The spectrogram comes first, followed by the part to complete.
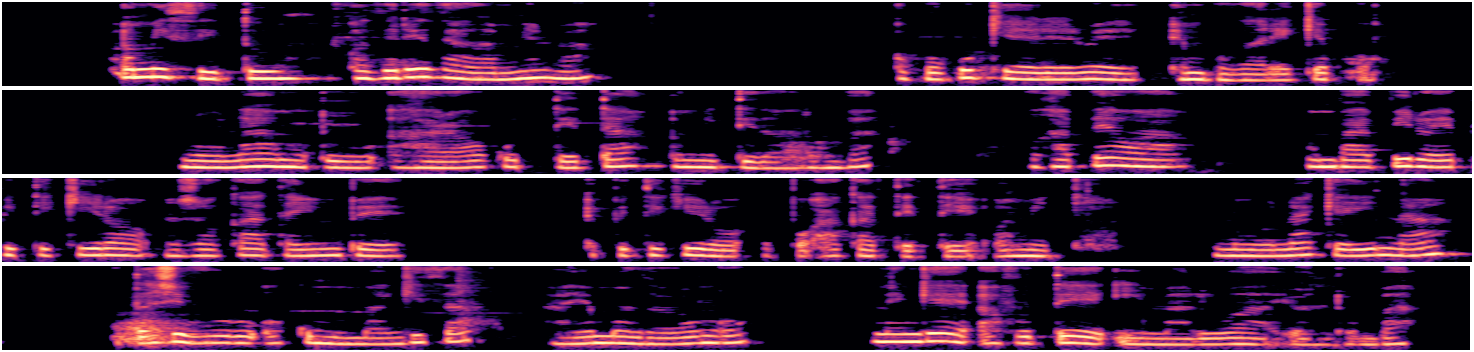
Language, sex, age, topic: Oshiwambo, female, 18-24, agriculture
